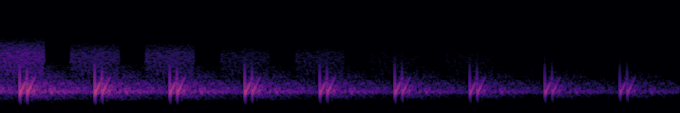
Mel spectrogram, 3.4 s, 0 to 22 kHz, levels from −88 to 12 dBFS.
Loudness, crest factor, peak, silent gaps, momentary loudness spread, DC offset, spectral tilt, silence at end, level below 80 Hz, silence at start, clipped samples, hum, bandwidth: -52 LUFS; 20 dB; -30 dBFS; none; 11 LU; under 0.1%; 1 dB/octave; 0 s; under -90 dBFS; 0 s; under 0.1%; none; 18 kHz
